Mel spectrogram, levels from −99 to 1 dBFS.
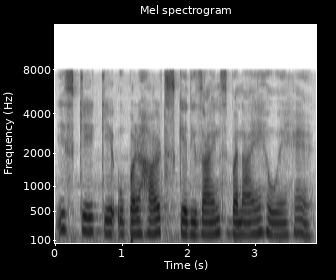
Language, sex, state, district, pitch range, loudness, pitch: Hindi, female, Arunachal Pradesh, Longding, 165-185 Hz, -17 LUFS, 175 Hz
